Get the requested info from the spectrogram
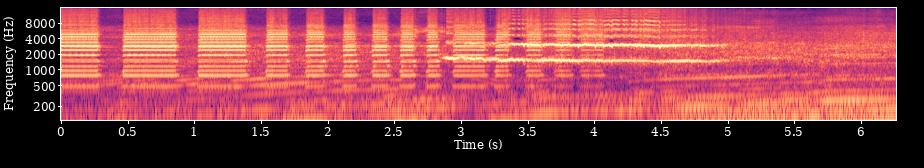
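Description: A car horn honks in quick repeated beeps over revving car engines. About three seconds in, a tyre squeals high and steady for around two seconds, slowly falling in pitch, as a car is swung hard through a turn.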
